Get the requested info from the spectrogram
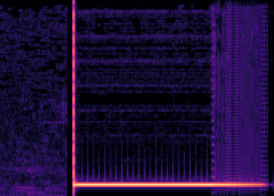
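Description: A single loud electronic beep: one steady, pure tone that starts abruptly about half a second in, holds for about a second and a half, and fades away near the end.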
